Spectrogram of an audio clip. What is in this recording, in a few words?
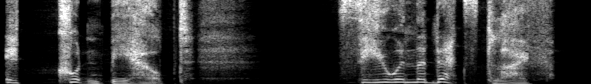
Female Undead Victory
